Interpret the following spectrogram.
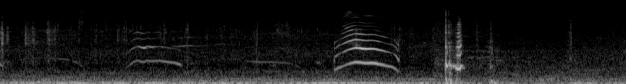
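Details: Kittens about six to eight weeks old, their mother missing for a week, found by a parking garage gate and moved thirty meters to safety. A few thin rising-falling meows, then one loud arched meow, over low traffic rumble.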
